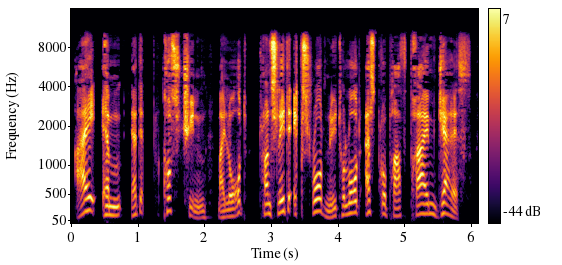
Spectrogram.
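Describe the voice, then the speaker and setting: A man's voice: on the high side, very animated, moderate pace, a bit bright, no room sound, studio quality, pitched above the performer's own voice. A man voicing a nervous, overeager male messenger in an audiobook.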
